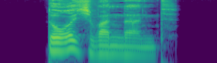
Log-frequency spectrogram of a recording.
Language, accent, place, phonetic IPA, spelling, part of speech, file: German, Germany, Berlin, [ˈdʊʁçˌvandɐnt], durchwandernd, verb, De-durchwandernd.ogg
- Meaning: present participle of durchwandern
